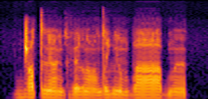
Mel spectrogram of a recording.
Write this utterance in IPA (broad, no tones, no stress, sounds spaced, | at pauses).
ɟ ø tˤ lʲ ã ɡʱ ʏ l ɔ̃ dˤ ʏ ʎ õ b aː b ə̃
